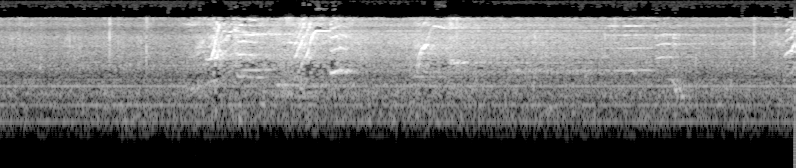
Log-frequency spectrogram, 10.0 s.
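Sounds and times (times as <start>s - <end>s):
Southern Resident killer whale calls underwater at Lime Kiln: 2.4s - 9.0s, 9.8s - 9.9s.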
